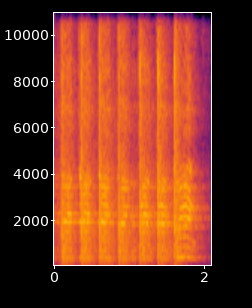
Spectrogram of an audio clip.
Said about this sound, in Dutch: Nog een keer, kijk. Hamer, spijker, kop boven, punt beneden, stukje hout en... Ting, ting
